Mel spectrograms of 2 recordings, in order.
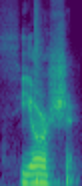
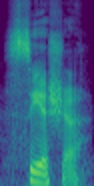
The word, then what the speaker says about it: Saoirse: Do you want me to spell it? I can spell it. – Yeah. – S-A-O-I-R-S-E. – Sesha. – Sesha. – I'm trying with this. Get you weird names. – It's not a weird name. It's a real Irish name.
